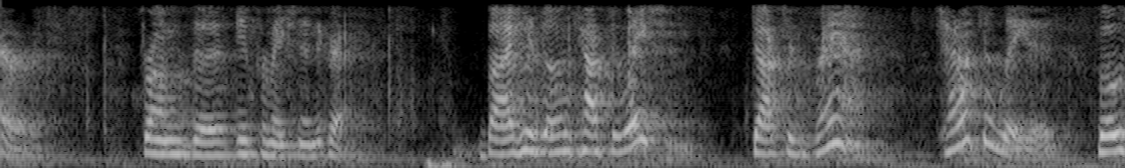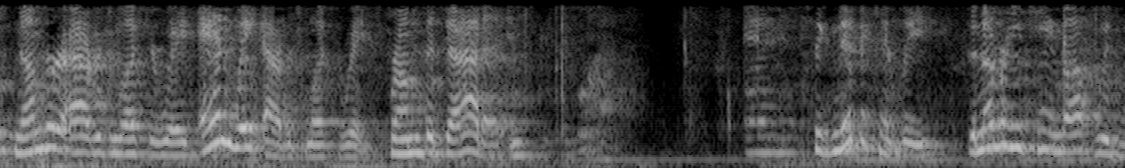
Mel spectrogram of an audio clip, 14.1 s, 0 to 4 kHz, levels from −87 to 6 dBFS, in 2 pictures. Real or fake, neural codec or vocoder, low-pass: fake; codec, 16 kHz, 16 kbps, FreqCodec, smaller model; 3.6 kHz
